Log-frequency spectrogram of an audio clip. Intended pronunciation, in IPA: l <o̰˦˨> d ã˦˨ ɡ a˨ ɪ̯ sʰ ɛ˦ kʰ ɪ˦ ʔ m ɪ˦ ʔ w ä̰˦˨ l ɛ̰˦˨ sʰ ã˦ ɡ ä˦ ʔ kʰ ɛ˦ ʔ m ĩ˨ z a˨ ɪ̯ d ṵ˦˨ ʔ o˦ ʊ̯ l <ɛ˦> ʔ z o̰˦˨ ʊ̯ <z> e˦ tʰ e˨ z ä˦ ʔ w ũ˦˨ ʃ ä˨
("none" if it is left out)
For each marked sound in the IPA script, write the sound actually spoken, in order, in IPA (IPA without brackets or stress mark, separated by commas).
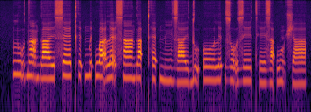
ṵ˦˨, ɪ˦, z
